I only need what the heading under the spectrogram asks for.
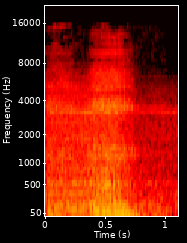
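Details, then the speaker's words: Adult with a persistent cough and high blood pressure breathes with a rough, rattling, snort-like rasp, as with mucus in the airways, just before needing to cough. "I'm going to have to cough in a minute hear me rattling as I breathe hear that"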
